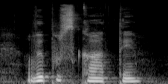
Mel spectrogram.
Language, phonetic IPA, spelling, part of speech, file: Ukrainian, [ʋepʊˈskate], випускати, verb, Uk-випускати.ogg
- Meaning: 1. to let out, to let go, to release, to set free 2. to emit, to discharge, to give off 3. to issue, to release, to put out (put into circulation; make available) 4. to publish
